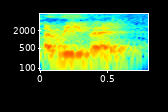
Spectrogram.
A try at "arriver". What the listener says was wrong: pas arriver, arriver. Voilà, parce que en plus, les mots en français en 3 syllabes, on n'a pas la montagne qui est au milieu, on reste complètement à plat.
